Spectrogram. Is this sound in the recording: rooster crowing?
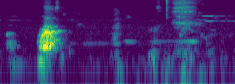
no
